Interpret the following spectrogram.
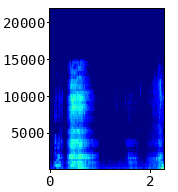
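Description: A woman's short, breathy exhale, about half a second long, just after the start.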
